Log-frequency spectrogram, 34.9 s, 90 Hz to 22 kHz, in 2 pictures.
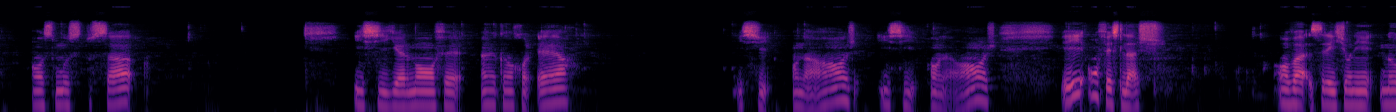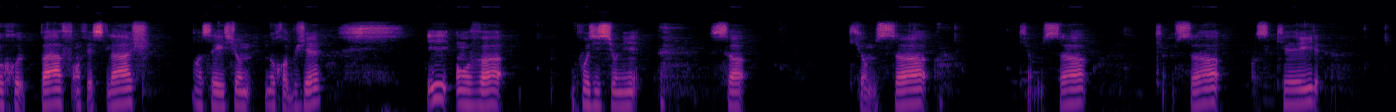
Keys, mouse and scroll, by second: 0.0 w, 1.2-2.6 middle drag, 2.6 Tab, 3.0-4.4 middle drag, 4.4 ctrl+r, 6.9 ctrl+r, 9.7 ctrl+r, 11.2 Tab, 11.7-14.0 middle drag, 14.0 KP_Divide, 15.2-16.7 middle drag, 16.7 shift+right click, 18.1 KP_Divide, 20.1 right click, 21.1-21.4 shift+scroll down 1, 21.4-22.0 scroll up 1, 22.0 Tab, 22.5 a, 22.8 a, 23.4-24.6 drag, 24.6 KP_3, 25.5-26.1 ctrl+scroll down 2, 26.1 shift+scroll down 4, 27.2 click, 28.9-30.0 middle drag, 30.0-32.4 drag, 32.4 s, 34.3 ctrl+scroll down 2, 34.5 middle click.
